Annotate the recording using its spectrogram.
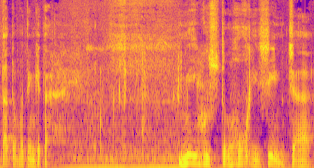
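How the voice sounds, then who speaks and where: A man's voice: mid-range voice, slow, vocal fry, background noise. An actor playing a generous company boss who is smitten with his new employee, in a classic radio drama. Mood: earnest. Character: smooth-talking male boss, generous and lovestruck.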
